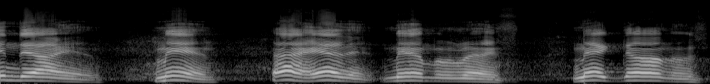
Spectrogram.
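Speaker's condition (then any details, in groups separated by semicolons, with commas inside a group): ALS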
